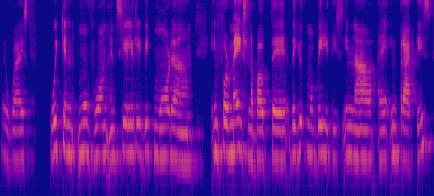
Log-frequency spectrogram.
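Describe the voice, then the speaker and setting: A woman's voice: on the low side, level tone, moderate pace. Spanish-accented woman running a webinar. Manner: patient, advising explanations. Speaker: webinar facilitator. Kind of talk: online webinar Q&A.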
